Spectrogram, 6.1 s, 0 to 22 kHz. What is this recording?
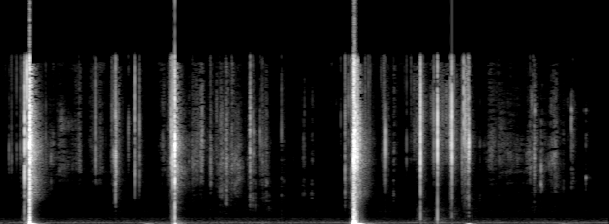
wood break small 2
Small batch of popsicle sticks being broken. Second recording.
break, breaking-sticks, breaking-wood, popsicle, snap, sticks, wood, wood-snap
